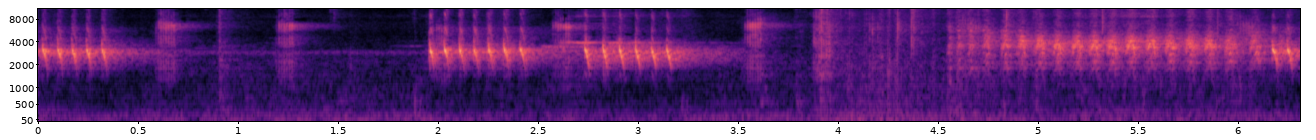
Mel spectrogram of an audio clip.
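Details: {'caption': "'Kalashnikov'-style song of an olive-backed tailorbird: short rattling volleys and sharp high notes, then a long, steady buzzy trill running to the end."}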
